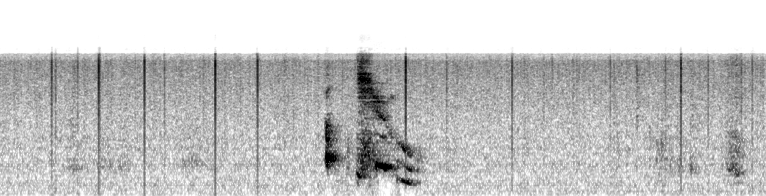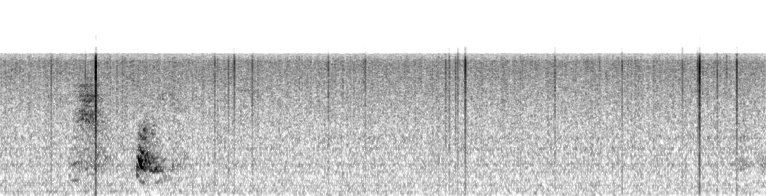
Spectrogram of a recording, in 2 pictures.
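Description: A quick pair of sharp, explosive sneezes, followed by fainter sniffing sounds, over steady background hiss.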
